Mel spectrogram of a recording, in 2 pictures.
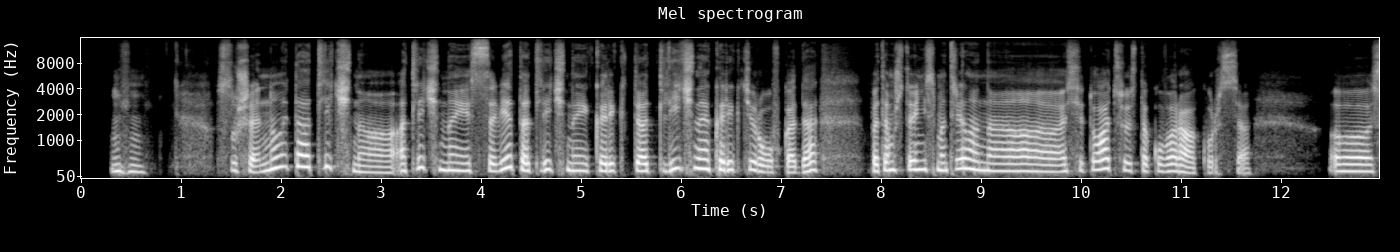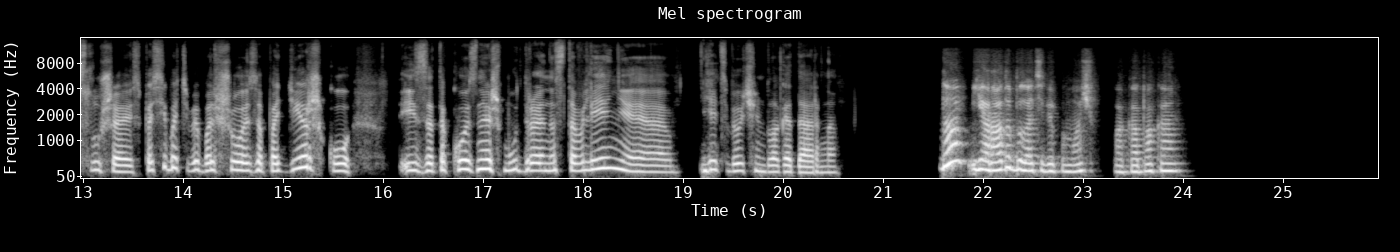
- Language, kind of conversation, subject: Russian, advice, Как справиться с чувством одиночества в новом месте?
- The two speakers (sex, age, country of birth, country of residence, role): female, 40-44, Ukraine, Italy, advisor; female, 50-54, Ukraine, Italy, user
- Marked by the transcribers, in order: tapping; static; other noise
